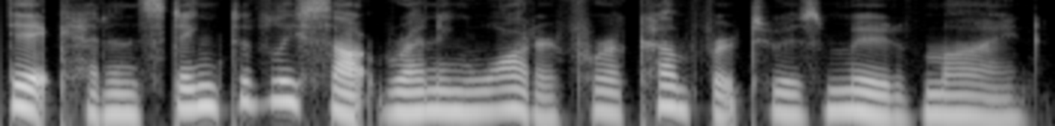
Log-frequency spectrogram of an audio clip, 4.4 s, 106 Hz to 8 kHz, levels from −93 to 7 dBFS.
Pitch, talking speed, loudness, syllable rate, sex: 170 Hz, 190 wpm, -21 LUFS, 4.9 syllables/s, female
